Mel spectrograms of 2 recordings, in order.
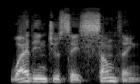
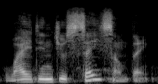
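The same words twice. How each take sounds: First: The stress falls on something instead. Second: The stress falls on say; something drops. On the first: The listener should have said a particular thing. "那个 something 就是你假你认为对方应该要说某个东西" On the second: Why did the listener stay silent? "那 something 就掉下去了，那重一点在那个 say 上面啊"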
